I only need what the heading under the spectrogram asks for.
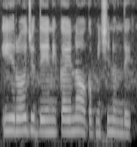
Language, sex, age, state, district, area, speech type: Telugu, female, 18-30, Andhra Pradesh, Guntur, rural, spontaneous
